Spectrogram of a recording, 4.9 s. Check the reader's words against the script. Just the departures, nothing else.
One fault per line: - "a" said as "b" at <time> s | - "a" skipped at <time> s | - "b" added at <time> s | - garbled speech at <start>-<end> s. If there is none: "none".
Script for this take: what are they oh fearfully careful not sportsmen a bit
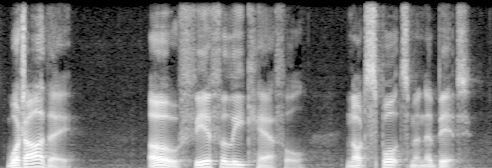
none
